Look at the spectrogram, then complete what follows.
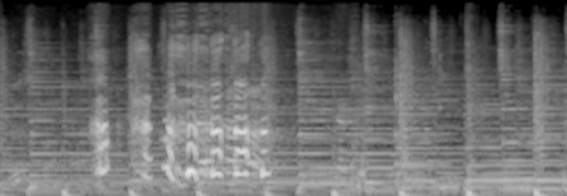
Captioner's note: loud laughter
